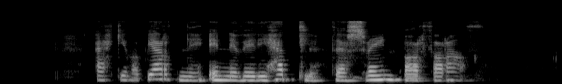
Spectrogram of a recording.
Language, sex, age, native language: Icelandic, female, 30-39, Icelandic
